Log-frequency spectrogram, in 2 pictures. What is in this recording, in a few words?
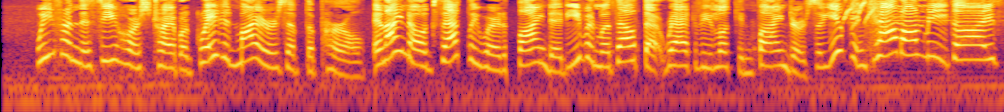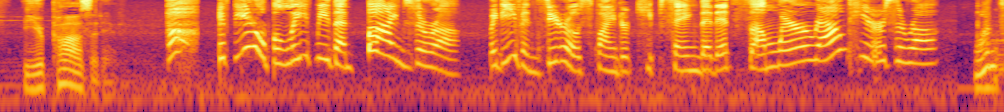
character vo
